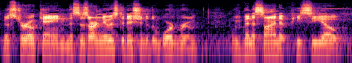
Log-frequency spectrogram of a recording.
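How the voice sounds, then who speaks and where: An actor playing a stern, formal submarine captain who speaks curtly in a wartime naval drama. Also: male voice, mid-range voice, fairly quick, sharp tone, natural voice. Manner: curt, formal, commanding. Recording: faint background noise.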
